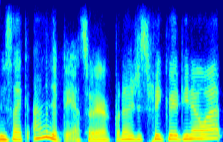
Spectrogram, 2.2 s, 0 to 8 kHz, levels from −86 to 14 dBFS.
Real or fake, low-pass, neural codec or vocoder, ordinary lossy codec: fake; 7.2 kHz; codec, 16 kHz, 1 kbps, X-Codec, HuBERT features, trained on balanced general audio; Opus, 16 kbps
